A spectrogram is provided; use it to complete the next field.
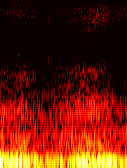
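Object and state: Nothing is struck.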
